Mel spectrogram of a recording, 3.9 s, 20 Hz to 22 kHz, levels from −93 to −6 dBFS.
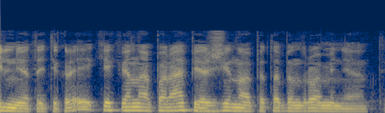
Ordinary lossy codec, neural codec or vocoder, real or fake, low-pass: AAC, 32 kbps; none; real; 7.2 kHz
